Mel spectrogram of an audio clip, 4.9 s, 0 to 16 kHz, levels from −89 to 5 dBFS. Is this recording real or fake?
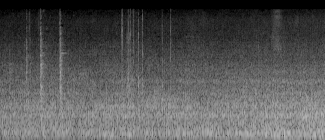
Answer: fake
